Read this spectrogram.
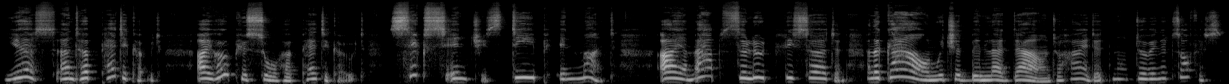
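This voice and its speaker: A snobbish young lady of society, as a female narrator puts her on in a dramatized audiobook. Her voice is lifted high, exclaiming with disdain. She is haughty and gossipy, full of mocking scorn. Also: expressive, unhurried, a bit bright, heavily acted. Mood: gleefully mocking.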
